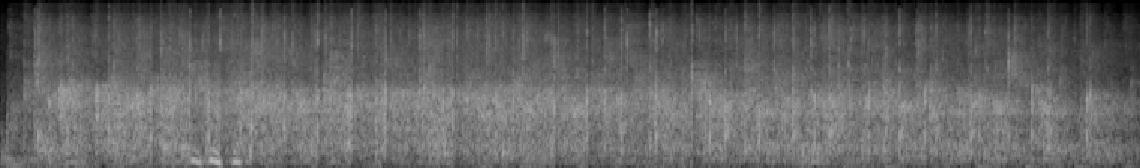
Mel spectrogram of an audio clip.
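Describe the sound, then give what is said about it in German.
An audience claps steadily in a dense, sustained round of applause welcoming speakers for a talk on the energy transition, staying loud for several seconds before tapering slightly at the end, with a brief murmur of voices early on. “Einmal bitte einen großen Applaus.”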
